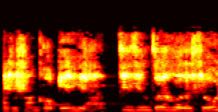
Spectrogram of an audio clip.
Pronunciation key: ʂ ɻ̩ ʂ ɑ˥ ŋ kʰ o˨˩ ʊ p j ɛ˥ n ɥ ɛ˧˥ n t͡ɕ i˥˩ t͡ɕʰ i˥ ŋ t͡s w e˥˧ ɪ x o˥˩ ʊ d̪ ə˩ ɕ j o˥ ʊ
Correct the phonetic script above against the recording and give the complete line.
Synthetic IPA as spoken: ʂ ɻ̩ ʂ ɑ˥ ŋ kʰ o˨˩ ʊ p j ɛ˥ n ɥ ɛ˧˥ n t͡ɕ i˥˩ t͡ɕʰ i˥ ŋ t͡s w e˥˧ ɪ x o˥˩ ʊ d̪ ə˩ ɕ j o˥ ʊ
